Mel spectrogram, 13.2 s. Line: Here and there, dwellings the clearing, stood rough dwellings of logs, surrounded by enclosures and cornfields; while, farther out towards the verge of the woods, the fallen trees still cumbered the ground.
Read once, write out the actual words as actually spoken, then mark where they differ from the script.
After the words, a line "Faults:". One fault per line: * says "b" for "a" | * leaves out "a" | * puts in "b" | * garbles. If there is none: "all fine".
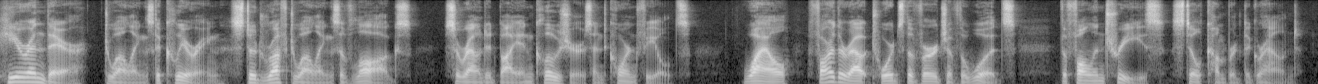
Here and there, dwellings the clearing, stood rough dwellings of logs, surrounded by enclosures and cornfields; while, farther out towards the verge of the woods, the fallen trees still cumbered the ground.
Faults:
all fine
